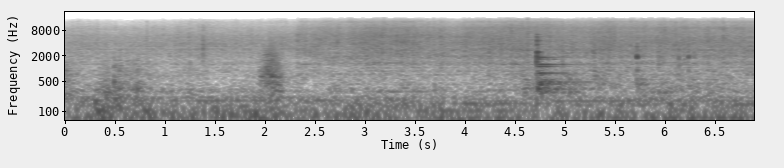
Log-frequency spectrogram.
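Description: Chopped onion and celery sizzling steadily in hot oil in a cast iron skillet, stirred with a wooden spatula. There are a couple of brief spatula scrapes against the pan, about two seconds in and again near five seconds.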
